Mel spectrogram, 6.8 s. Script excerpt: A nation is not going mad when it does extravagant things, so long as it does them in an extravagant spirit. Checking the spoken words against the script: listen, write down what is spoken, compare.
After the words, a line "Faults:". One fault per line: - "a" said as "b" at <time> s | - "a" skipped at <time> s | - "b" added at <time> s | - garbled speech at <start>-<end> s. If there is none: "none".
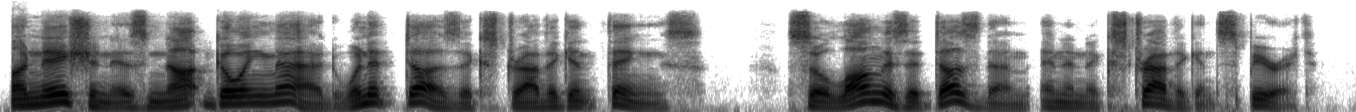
A nation is not going mad when it does extravagant things, so long as it does them in an extravagant spirit.
Faults:
none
